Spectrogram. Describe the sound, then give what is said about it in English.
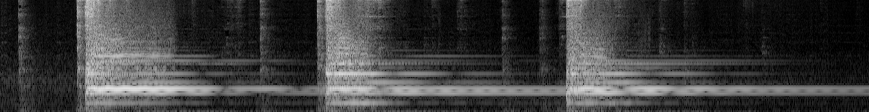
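A bell ringing on the hour, struck three times at steady intervals, each loud clang leaving a long, humming metallic ring that carries on into the next strike. “If you like, I could even force this to ring. Yeah, that'd be cool. Okay. Do you have to go upstairs? I do. Okay. So. Here is the sound of the bell that rings on the hour.”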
